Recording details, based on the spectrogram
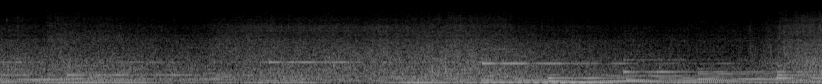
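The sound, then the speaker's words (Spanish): Ocean waves come and go on the soft sand of a tropical beach in a continuous, even hiss of surf, with soft sustained musical tones drifting underneath. “La arena suave se extiende por toda una playa tropical, juntándose con las olas del mar que van y vienen en la orilla.”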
